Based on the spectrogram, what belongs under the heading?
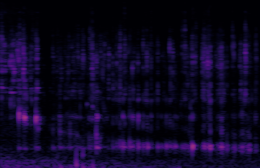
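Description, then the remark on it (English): Beer pouring into a glass on a Saturday night, a steady trickling splash with small gurgles and drips running for a couple of seconds, no voices. “Just going to pour a bit of my beer out.”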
